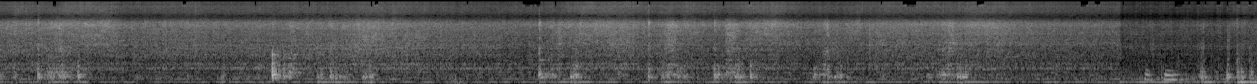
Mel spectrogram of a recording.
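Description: Spice paste with turmeric and salt being stirred and fried in a pan for a Bengali fish curry, a steady close sizzle with repeated scraping stir strokes throughout, no voices.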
